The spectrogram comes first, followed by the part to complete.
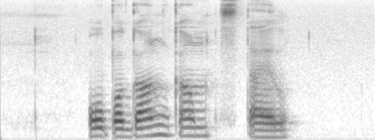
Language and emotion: Russian, neutral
